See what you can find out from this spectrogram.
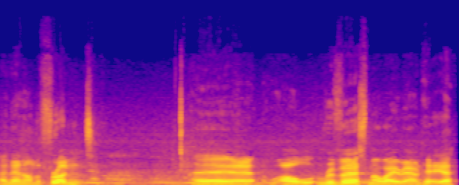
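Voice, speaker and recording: Male fabricator, casual build update, halting delivery, faint workshop noise behind. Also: mid-range voice, fairly even intonation. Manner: halting, restarts often, plain technical talk. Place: indoor car workshop.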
